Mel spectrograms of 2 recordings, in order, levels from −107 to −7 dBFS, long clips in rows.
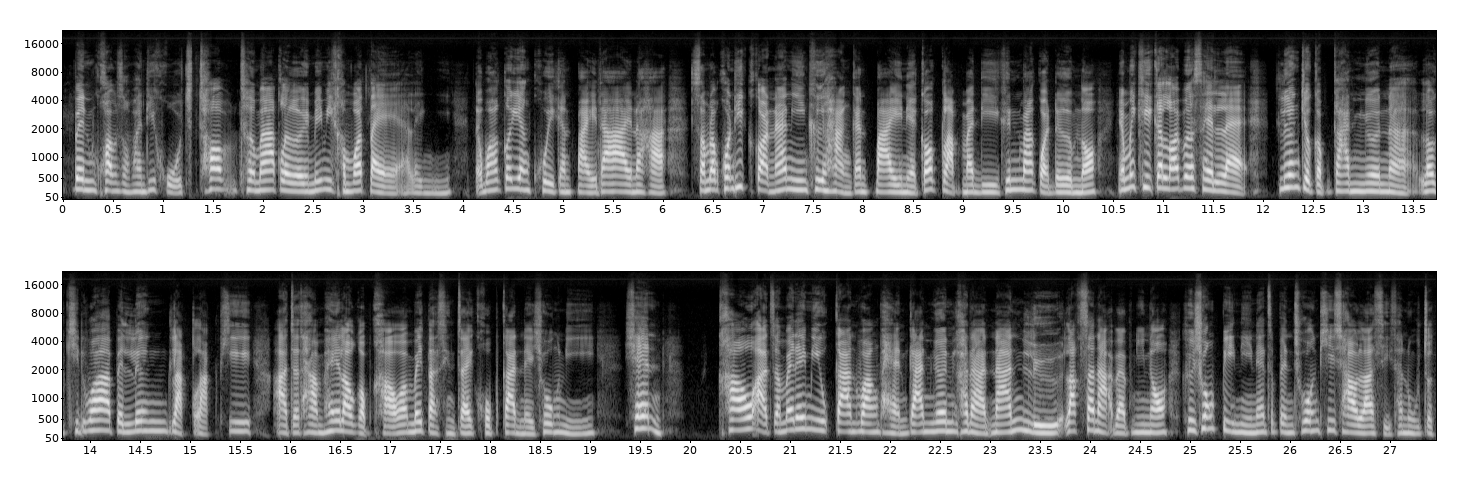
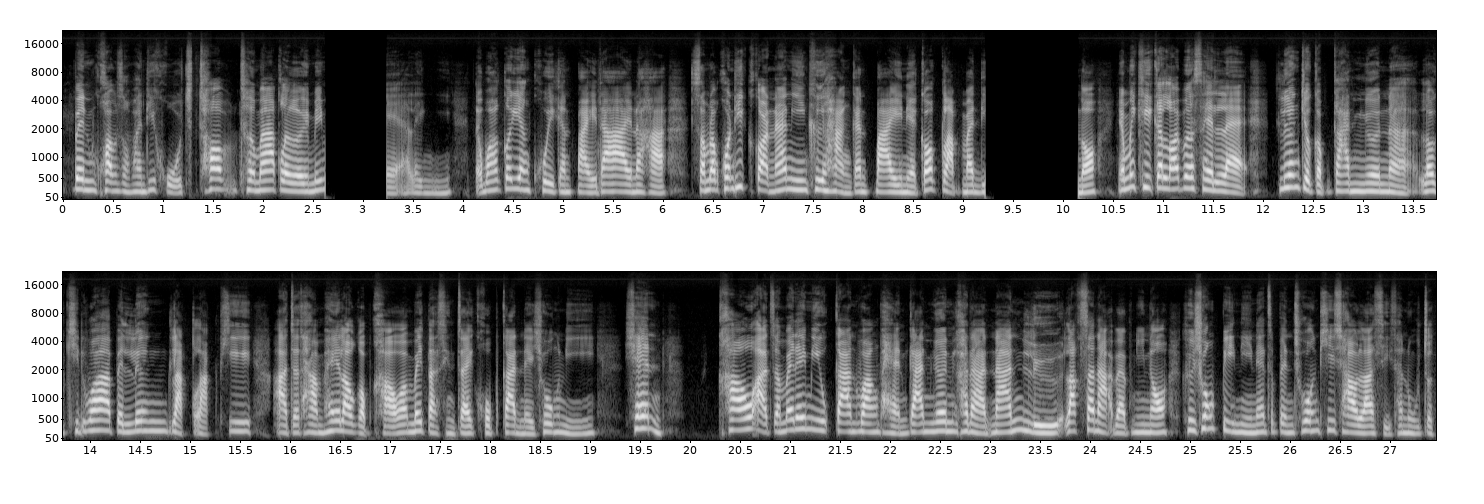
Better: first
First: none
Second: audio cutting out; at 2.5 s for 0.5 s and at 9 s for 1 s

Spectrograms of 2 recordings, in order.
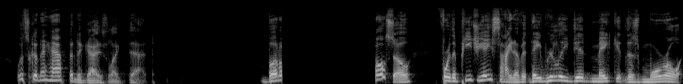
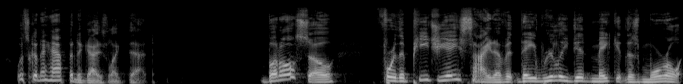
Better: second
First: audio freezing; at 3 s for 1 s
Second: none

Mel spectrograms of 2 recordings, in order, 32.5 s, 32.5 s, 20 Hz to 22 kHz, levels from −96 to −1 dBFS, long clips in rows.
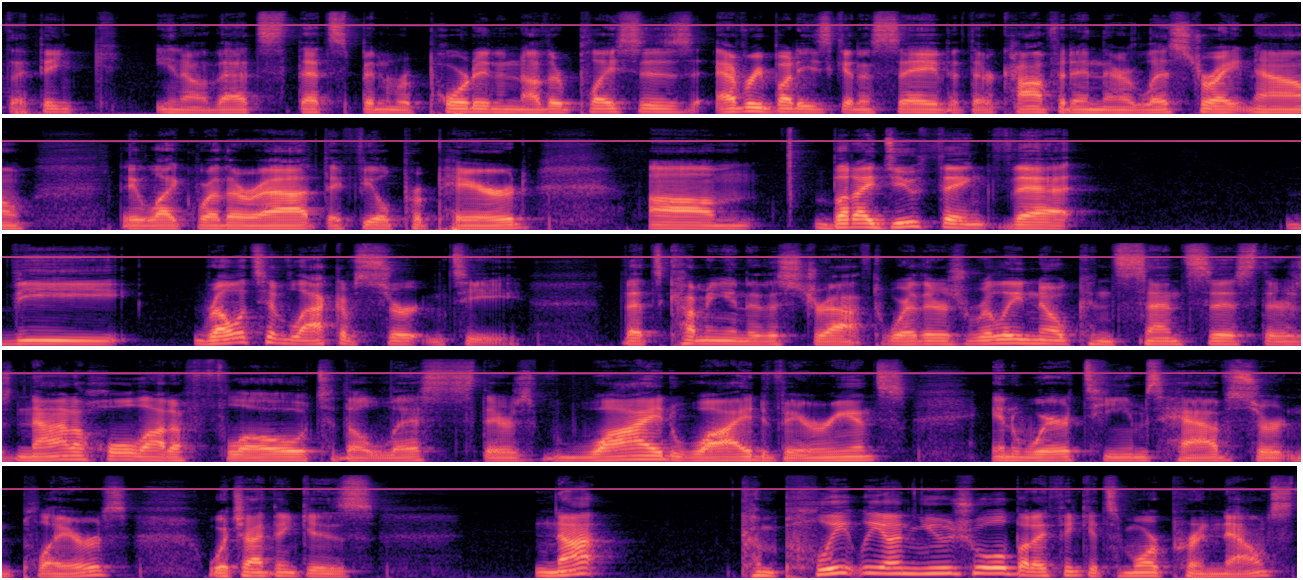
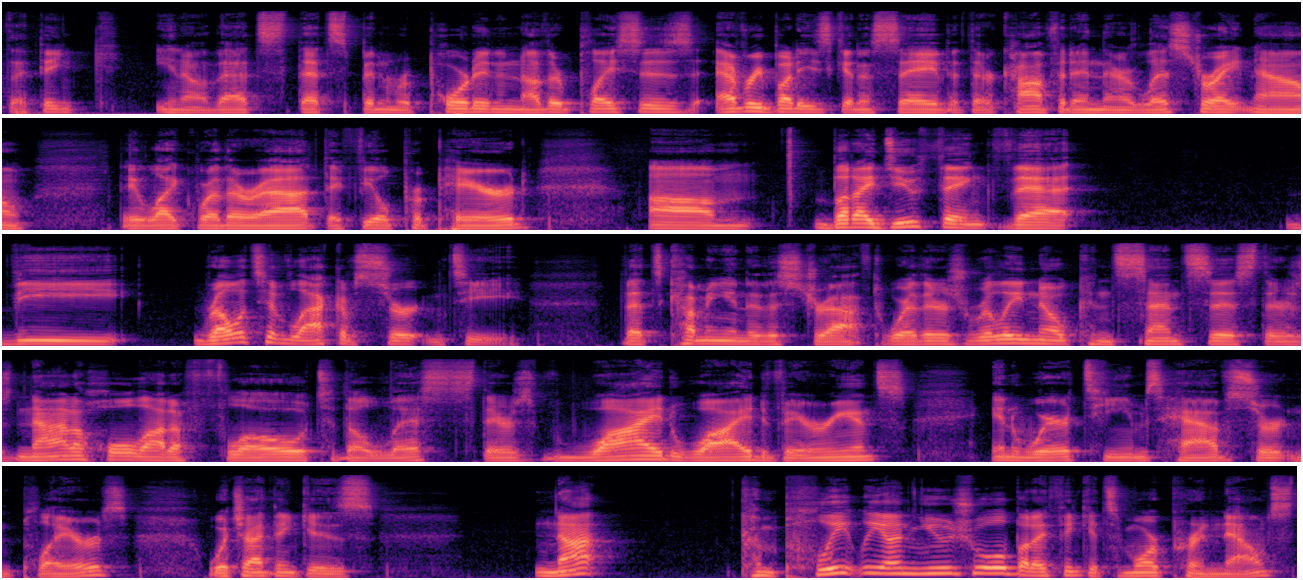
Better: second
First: high-pitched whine; noticeable; throughout; 9.5 kHz, 10 dB below the speech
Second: none

